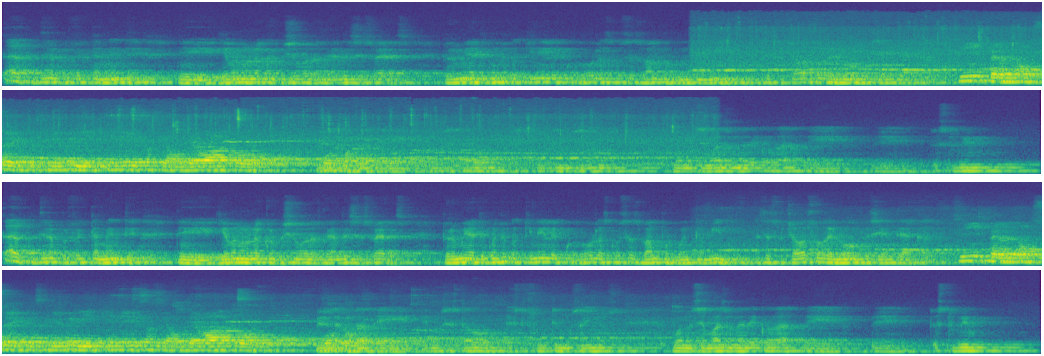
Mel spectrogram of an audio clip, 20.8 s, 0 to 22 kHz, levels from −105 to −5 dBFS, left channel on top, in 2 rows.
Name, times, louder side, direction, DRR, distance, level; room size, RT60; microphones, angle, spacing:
voice 1, 0.0-9.4 13.5-20.1, right 2 dB, 50° right, 3 dB, 0.4 m, -23 dB
sound 1, 6.9-17.6, left 6 dB, 75° left, 0.3 m, -33 dB
voice 2, 9.6-13.0 13.6-13.9, left 1 dB, 15° left, -3 dB, 0.5 m, -18 dB
sound 2, 12.2-16.8, left 1 dB, 55° left, 0.9 m, -33 dB
5.4 x 5.0 x 6.0 m, 2.6 s
head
